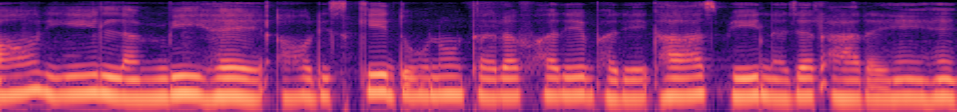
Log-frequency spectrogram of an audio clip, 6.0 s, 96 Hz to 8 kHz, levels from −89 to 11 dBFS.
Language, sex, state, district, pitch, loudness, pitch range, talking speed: Hindi, female, Uttar Pradesh, Budaun, 185 Hz, -15 LUFS, 175-195 Hz, 150 wpm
